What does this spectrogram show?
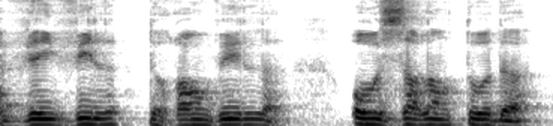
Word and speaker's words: alentours: Aux alentours de, ở đây chúng ta đọc là âm mũi này. Aux alentours, âm mũi, Mont Saint-Michel, âm mũi.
